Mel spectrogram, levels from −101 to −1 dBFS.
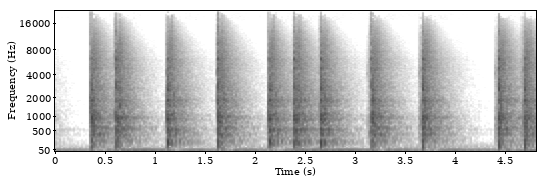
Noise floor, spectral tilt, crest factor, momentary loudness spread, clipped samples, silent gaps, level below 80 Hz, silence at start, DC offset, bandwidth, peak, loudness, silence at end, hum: -56 dBFS; -1.5 dB/octave; 24 dB; 12 LU; under 0.1%; none; -56 dBFS; 0.35 s; under 0.1%; over 20 kHz; -10 dBFS; -32 LUFS; 0 s; none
